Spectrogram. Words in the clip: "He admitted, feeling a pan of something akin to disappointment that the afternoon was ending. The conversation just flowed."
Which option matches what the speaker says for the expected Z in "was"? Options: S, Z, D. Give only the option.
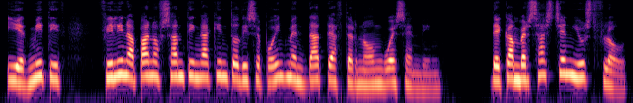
S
